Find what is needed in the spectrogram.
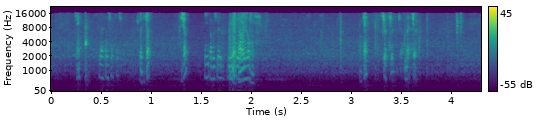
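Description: A run of short, high-pitched squeaks and rubbing scrapes from gloved hands and a microfiber towel working against rubber and plastic engine parts around the fuel injectors. The loudest squeak falls near the middle.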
